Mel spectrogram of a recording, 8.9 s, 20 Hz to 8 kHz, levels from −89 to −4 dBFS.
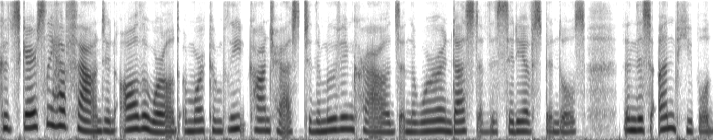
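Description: From 0.14 s to 8.89 s, repeated timing corrections recur at uneven intervals. The receiver keeps repeating short pieces, adding nearly half a second. The tempo sounds slightly unsteady, with faint hiccups.

The cause is clock drift between sender and receiver. The sender's clock runs about five percent slow, so the jitter buffer keeps draining and needs padding. The sound stays band-limited below 8 kHz, consistent with a G.722 call path.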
